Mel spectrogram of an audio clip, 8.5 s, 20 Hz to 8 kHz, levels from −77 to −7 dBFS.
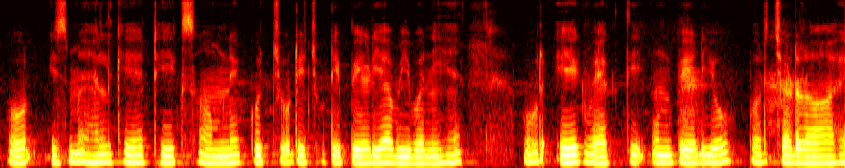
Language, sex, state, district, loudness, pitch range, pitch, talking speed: Hindi, male, Uttar Pradesh, Saharanpur, -16 LUFS, 125-140 Hz, 130 Hz, 150 wpm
